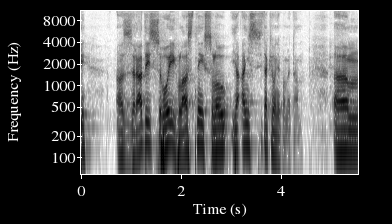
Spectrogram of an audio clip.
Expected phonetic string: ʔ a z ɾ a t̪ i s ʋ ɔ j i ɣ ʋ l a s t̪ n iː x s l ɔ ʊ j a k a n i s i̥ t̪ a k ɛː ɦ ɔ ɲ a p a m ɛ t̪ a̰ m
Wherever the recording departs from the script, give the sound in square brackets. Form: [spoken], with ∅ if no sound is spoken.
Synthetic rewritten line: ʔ a z ɾ a [d̪] i s ʋ ɔ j i ɣ ʋ l a s t̪ n iː x s l ɔ ʊ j a [ʔ] a [ɲ] i s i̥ t̪ a k ɛː ɦ ɔ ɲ [ɛ] p a m ɛ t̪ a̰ m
